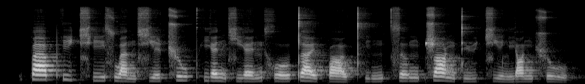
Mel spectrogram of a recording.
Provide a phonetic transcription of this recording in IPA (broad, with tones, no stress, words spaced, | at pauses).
pä˥pʰi˥˩t͡ɕʰi˧˥swa˨˩n ɕi˧˥ʈ͡ʂu˥pʰjɛ˥˩n ɕjɛ˧˥nxo˧˥ʊ̯t̪a˥˩ɪ̯ pɑ˨˩ʊ̯t̪ʰi˧˥ŋt͡sɤ˥ŋ ʈ͡ʂɑ˥˩ŋt̪y˧˥ t͡ɕi˥˩ljɑ˥ŋ ʂu˥˩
